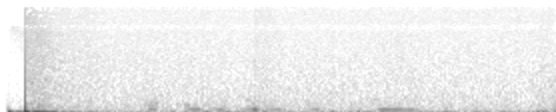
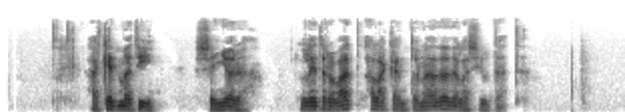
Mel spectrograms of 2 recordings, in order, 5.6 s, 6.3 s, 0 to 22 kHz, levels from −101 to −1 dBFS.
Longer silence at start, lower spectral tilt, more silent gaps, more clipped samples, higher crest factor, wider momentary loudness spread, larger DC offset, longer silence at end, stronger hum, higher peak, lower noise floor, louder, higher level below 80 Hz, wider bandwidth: second, 0.05 s vs 0.65 s; about the same, -4.5 dB/octave vs -5.5 dB/octave; neither; neither; about the same, 24 dB vs 24 dB; second, 12 LU vs 21 LU; neither; second, 0 s vs 1.1 s; neither; second, -30 dBFS vs 0 dBFS; first, -73 dBFS vs -61 dBFS; second, -63 LUFS vs -23 LUFS; about the same, -62 dBFS vs -62 dBFS; first, 16.5 kHz vs 11 kHz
